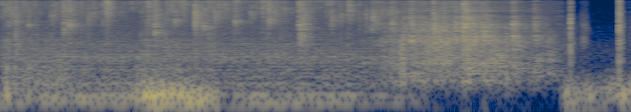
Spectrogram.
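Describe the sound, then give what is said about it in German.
Warm water runs steadily from a tap, a continuous splashing hiss, then cuts off abruptly near the end, leaving a brief quiet tail. “mach das warme Wasser wieder an.”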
